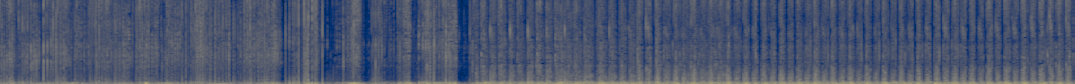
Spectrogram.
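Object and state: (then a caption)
Metal mesh microphone grille being scratched. A black condenser microphone's hollow metal mesh grille is scratched and rubbed quickly with long yellow nails using both hands. A dense, rapid stream of scraping and scratching with heavy low rumble fills the clip, thinning into a few brief drop-outs around the middle before resuming steadily.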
